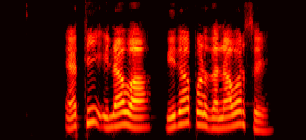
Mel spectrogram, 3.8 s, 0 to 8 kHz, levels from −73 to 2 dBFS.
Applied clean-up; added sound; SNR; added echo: neural mask model DeepFilterNet 3.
